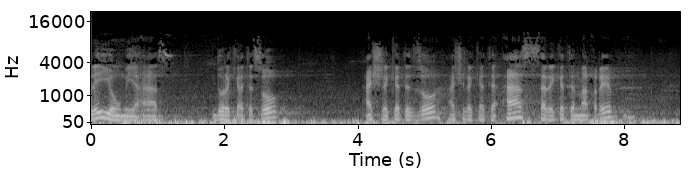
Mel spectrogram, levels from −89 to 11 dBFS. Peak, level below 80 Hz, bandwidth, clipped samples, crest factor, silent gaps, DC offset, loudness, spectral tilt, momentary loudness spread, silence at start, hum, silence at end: -2 dBFS; -24 dBFS; 9.4 kHz; under 0.1%; 18 dB; none; under 0.1%; -23 LUFS; -6.5 dB/octave; 11 LU; 0 s; none; 0 s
